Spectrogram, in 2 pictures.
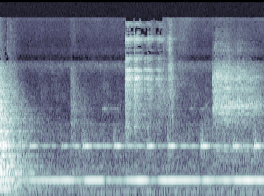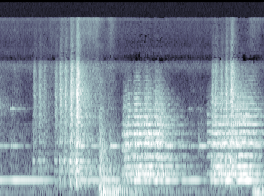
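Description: Concert band with percussion playing the opening of a piece. It starts on a loud full-band hit, then holds a low note while a high note repeats about three times a second. Another loud hit with a low drum rumble comes about seven seconds in.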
